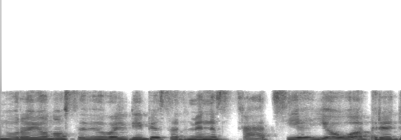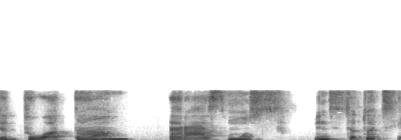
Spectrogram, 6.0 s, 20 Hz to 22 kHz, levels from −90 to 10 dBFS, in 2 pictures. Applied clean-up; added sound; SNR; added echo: none; none; none; none.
